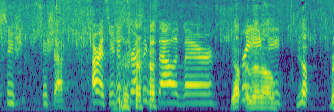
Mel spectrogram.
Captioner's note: laughter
